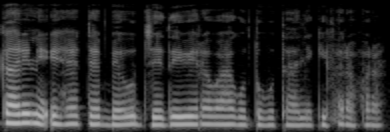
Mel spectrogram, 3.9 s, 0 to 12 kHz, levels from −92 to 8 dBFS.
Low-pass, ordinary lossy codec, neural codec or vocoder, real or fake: 10.8 kHz; none; vocoder, 24 kHz, 100 mel bands, Vocos; fake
